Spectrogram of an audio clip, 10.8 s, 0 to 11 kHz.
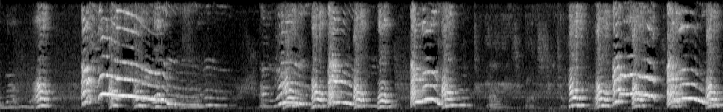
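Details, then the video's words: A loud 12 lb Shih Tzu howling in long wavering bouts, the voice sliding down in pitch and then rising again, repeated several times with short pauses and a faint low hum underneath. "One loud howling 12 lb Shih Tzu"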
